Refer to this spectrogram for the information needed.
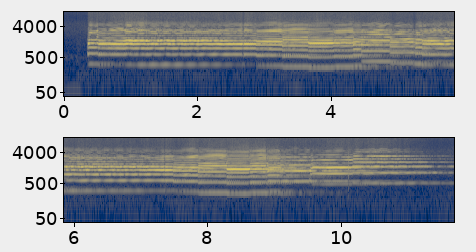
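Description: A melancholy oboe plays the theme of the ill-fated duck in the tale of Peter and the wolf, a slow, mournful melody of sustained, reedy notes that glide gently between pitches in the mid register for about eleven seconds.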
